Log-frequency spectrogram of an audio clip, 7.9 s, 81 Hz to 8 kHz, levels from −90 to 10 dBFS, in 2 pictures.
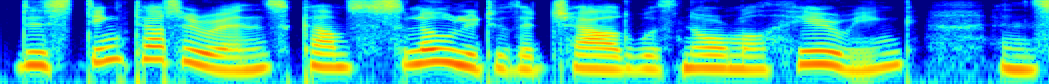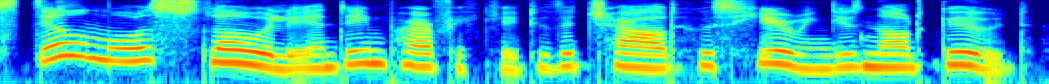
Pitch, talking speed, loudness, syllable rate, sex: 225 Hz, 185 wpm, -17 LUFS, 5.1 syllables/s, female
